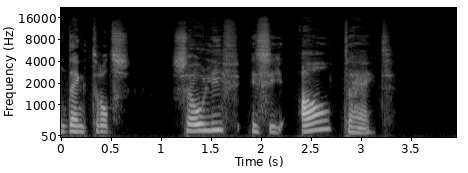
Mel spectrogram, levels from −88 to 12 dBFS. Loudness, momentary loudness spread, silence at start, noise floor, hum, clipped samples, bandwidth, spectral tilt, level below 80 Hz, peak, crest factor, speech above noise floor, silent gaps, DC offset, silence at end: -27 LUFS; 14 LU; 0 s; -80 dBFS; none; under 0.1%; 16.5 kHz; -4.5 dB/octave; -62 dBFS; -6 dBFS; 22 dB; 53 dB; none; under 0.1%; 0.65 s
